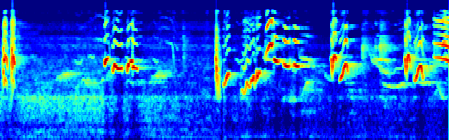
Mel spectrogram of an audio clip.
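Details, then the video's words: Daily lure recording of an Oriental magpie-robin to trigger singing. The clip opens with a faint low hum, then clear bursts of sharp whistles, upward slurs and rapid chattering notes follow, with brief gaps between phrases. "pancingan harian Kacer langsung gacor"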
